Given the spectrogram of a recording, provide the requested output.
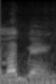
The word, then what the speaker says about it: mukbang: Yeah, mukbang.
